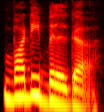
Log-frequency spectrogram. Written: बॉडी बिल्डर

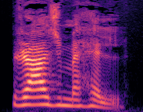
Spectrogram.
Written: राज-महल

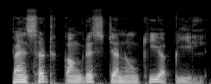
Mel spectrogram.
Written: पैंसठ

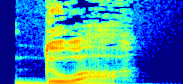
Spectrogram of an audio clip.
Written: दूआ

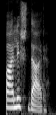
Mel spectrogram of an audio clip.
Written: पालिशदार

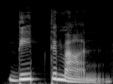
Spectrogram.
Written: दीप्तिमान

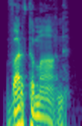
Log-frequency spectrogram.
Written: वर्तमान

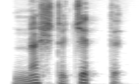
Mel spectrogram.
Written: नष्ट-चित्त

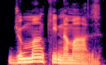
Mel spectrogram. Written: जुम्मा

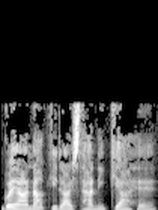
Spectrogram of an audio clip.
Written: गयाना

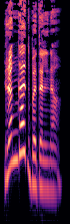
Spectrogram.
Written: रंगत

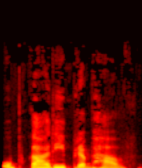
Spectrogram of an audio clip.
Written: उपकारी

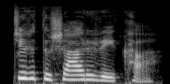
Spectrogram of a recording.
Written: चिर-तुषार-रेखा

